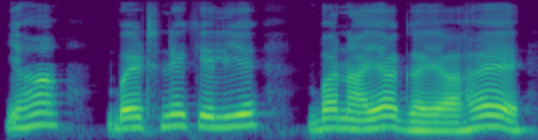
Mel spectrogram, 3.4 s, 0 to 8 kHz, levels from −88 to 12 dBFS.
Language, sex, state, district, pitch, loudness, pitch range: Hindi, male, Jharkhand, Ranchi, 185 Hz, -13 LUFS, 155-205 Hz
